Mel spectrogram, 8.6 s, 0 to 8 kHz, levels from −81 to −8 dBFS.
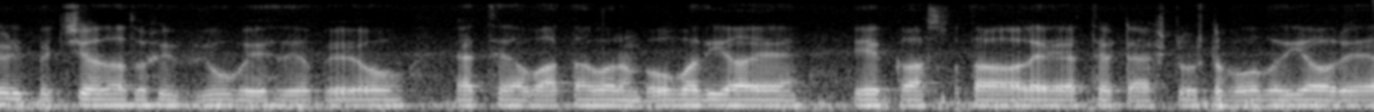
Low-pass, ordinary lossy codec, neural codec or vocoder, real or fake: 7.2 kHz; none; none; real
